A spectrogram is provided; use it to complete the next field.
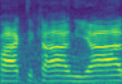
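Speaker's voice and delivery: very loud, poorly faked Boston accent. Speaker describes parking near a Dunkin Donuts: put-on Boston accent. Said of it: "That's my best Boston accent".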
